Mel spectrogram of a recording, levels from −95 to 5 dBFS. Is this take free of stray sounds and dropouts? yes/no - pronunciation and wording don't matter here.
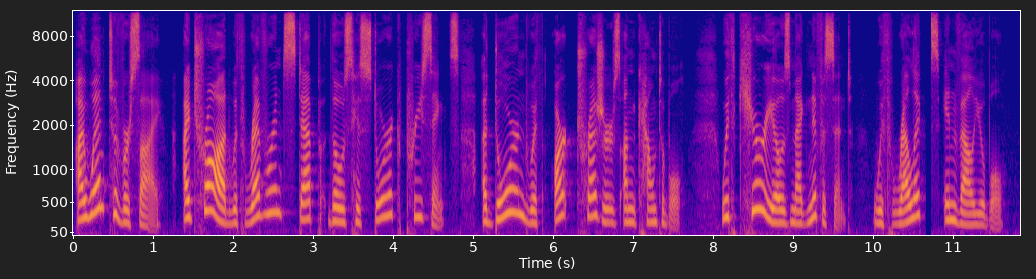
no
